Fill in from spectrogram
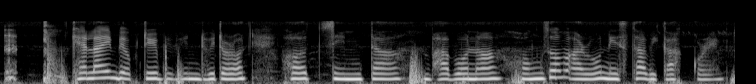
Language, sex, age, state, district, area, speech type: Assamese, female, 18-30, Assam, Charaideo, rural, spontaneous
